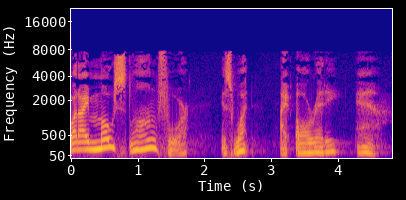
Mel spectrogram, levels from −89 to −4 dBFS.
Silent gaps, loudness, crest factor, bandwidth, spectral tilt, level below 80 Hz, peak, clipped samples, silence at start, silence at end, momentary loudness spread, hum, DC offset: none; -23 LUFS; 18 dB; 8 kHz; -4.5 dB/octave; -48 dBFS; -4 dBFS; under 0.1%; 0 s; 0.1 s; 16 LU; none; under 0.1%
